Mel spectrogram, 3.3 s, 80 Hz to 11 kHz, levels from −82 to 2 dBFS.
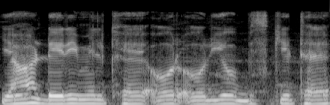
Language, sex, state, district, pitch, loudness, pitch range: Hindi, male, Bihar, Jamui, 125 Hz, -16 LUFS, 120-130 Hz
